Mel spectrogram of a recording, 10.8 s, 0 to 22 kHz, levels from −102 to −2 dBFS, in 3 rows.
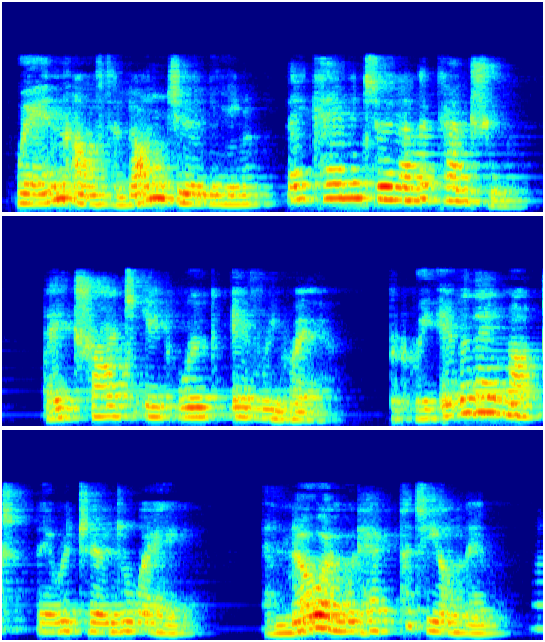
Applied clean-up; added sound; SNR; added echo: neural mask model DeepFilterNet 3.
